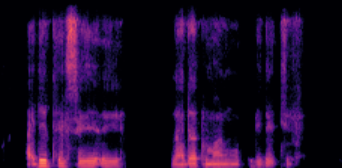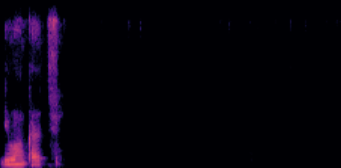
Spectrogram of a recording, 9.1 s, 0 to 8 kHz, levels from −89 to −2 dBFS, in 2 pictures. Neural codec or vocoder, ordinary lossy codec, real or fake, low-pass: codec, 16 kHz in and 24 kHz out, 1.1 kbps, FireRedTTS-2 codec; Opus, 24 kbps; fake; 7.2 kHz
